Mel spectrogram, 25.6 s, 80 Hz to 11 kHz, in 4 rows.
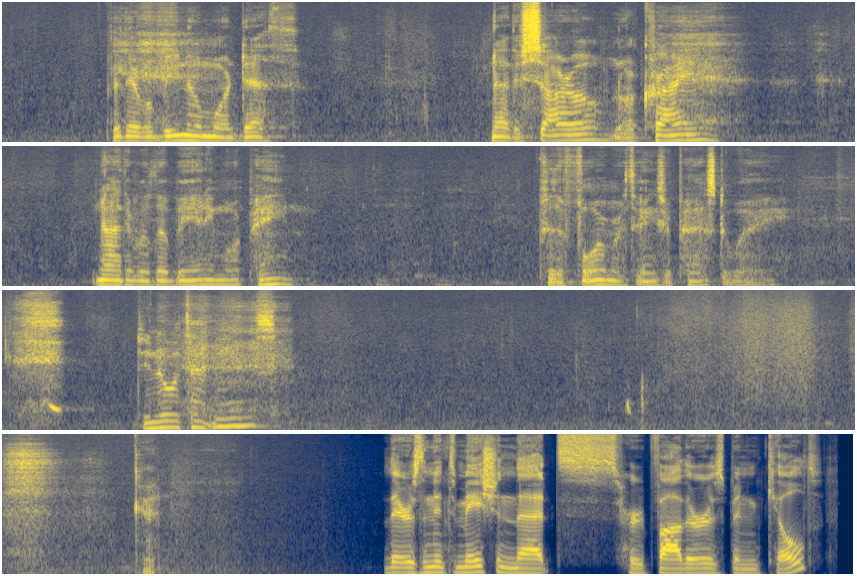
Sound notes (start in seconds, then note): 12.4 child sobs; 19.2 child sniffles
